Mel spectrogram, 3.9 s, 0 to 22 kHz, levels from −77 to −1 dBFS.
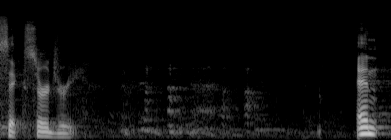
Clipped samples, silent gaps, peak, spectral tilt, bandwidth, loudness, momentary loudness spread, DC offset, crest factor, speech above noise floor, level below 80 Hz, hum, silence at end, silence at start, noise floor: under 0.1%; none; -8 dBFS; -5.5 dB/octave; 13 kHz; -28 LUFS; 28 LU; under 0.1%; 24 dB; 35 dB; -72 dBFS; none; 0.05 s; 0 s; -62 dBFS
